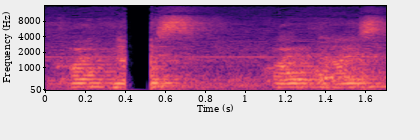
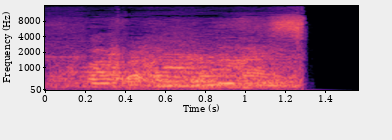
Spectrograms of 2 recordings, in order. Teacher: you can do it with a nasal release, like Daniel Jones did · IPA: kwaɪtⁿ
